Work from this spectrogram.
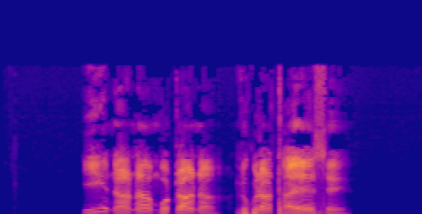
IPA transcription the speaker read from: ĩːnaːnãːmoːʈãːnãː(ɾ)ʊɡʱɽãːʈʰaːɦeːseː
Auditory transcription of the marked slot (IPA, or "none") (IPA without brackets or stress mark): l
